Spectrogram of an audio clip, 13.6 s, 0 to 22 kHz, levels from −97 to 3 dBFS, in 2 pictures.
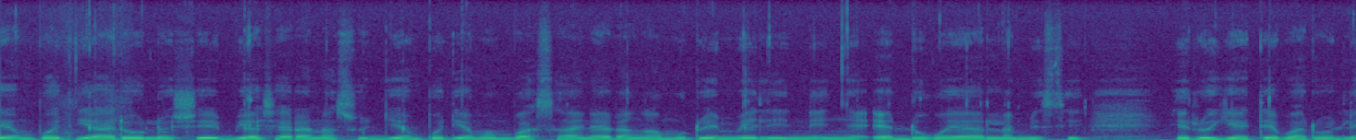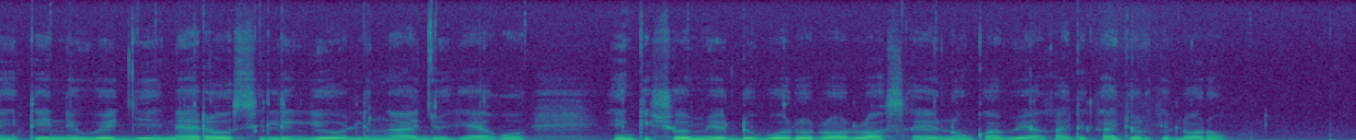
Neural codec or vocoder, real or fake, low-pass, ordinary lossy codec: none; real; none; none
